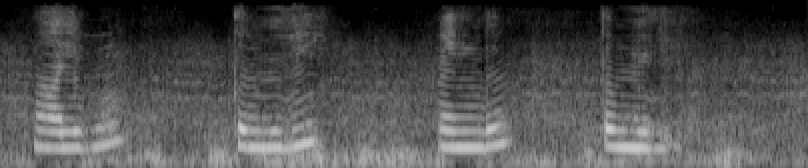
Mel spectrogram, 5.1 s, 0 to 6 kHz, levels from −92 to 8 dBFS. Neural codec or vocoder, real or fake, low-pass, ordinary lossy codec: codec, 44.1 kHz, 1.7 kbps, Pupu-Codec; fake; 5.4 kHz; none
